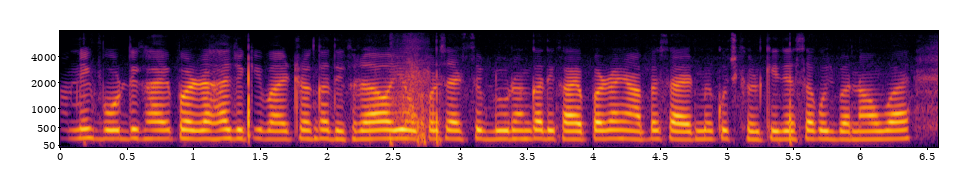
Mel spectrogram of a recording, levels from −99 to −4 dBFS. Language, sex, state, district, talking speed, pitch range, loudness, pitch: Hindi, female, Maharashtra, Aurangabad, 310 wpm, 210-220 Hz, -20 LUFS, 220 Hz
